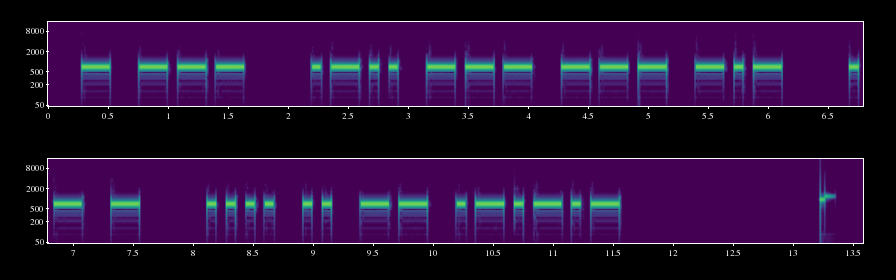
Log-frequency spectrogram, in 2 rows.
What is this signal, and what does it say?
Morse code, heard as a keyed tone, about 15 wpm, 700 Hz. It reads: TO LOOK AT HIM.
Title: Sentences from Top 1600 Words 15wpm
